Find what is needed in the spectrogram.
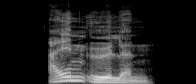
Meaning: to oil
- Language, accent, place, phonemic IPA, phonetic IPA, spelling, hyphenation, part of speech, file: German, Germany, Berlin, /ˈaɪ̯nˌøːlən/, [ˈʔaɪ̯nˌʔøːln̩], einölen, ein‧ö‧len, verb, De-einölen.ogg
